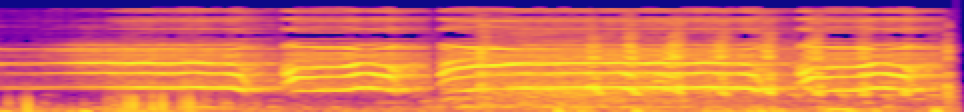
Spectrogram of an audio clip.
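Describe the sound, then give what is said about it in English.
A Woot Monkey toy, shot into the crowd at a show, lets out a long, shrill electronic scream in several sustained, wavering bursts, high-pitched and loud, with a brief break between each shriek and a faint hubbub underneath. “This company named Woot sends them to me, and I always shoot one into the crowd, and it makes this noise.”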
